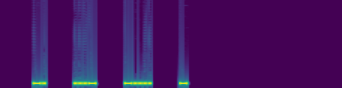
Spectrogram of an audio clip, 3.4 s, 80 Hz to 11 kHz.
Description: Morse code, heard as a keyed tone, about 47 wpm, spaced as for 23 wpm, 700 Hz. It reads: NV6T
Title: USA Call Signs - 4x Character Spacing - 50wpm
